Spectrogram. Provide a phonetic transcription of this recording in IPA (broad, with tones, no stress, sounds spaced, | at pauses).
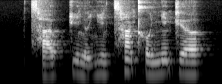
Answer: t͡sʰ a˩˧ ʊ̯ kː i˧˩ l ɯ˩˧ ʎ i˧˩ l t͡sʰ ã˥ kʰ o˧ ɲ ẽ˥ kʲ ʌ˥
